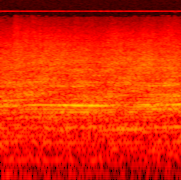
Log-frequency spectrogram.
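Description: Super stock race cars roar around an oval track at a distance, a continuous droning engine noise that rises slightly and holds steady through the short stretch.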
